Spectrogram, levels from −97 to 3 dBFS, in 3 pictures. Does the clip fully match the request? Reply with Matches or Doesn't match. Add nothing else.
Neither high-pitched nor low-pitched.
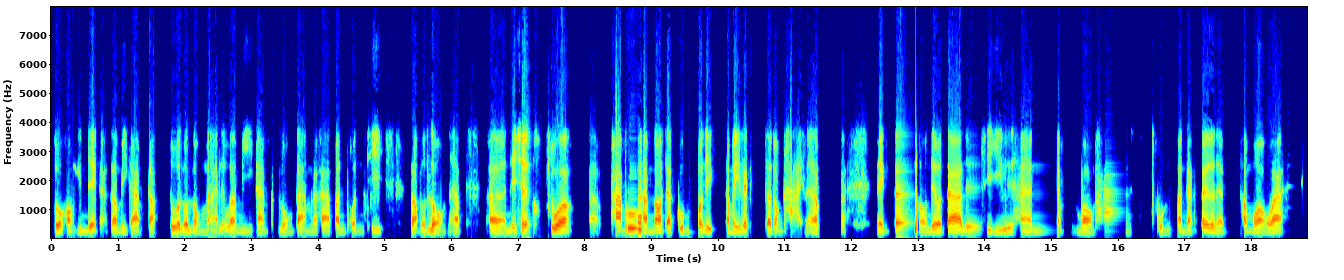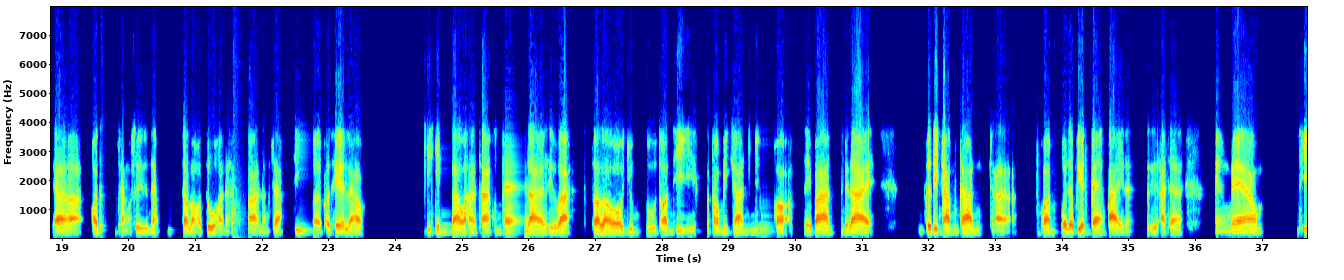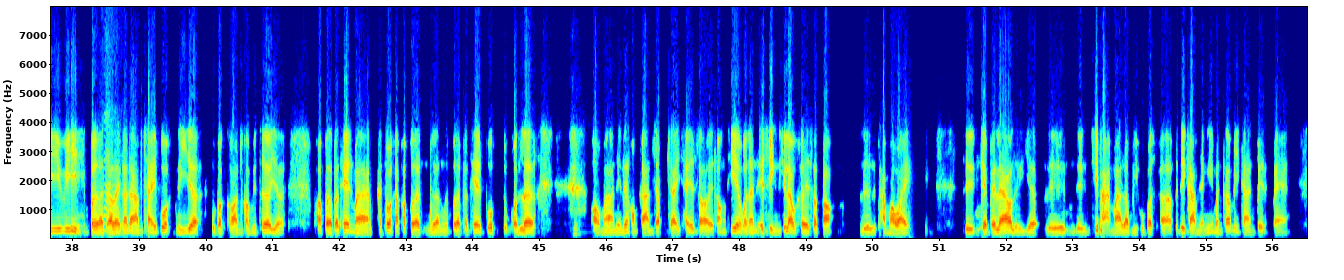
Doesn't match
